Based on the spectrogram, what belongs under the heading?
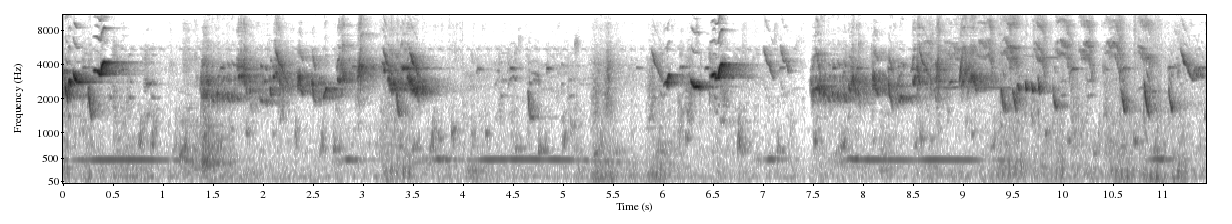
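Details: Lively song of a black-crested bulbul from an aviary, meant to coax silent birds into singing. Rapid tumbling whistled notes come in several bursts separated by brief pauses, with a faint constant low tone behind.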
